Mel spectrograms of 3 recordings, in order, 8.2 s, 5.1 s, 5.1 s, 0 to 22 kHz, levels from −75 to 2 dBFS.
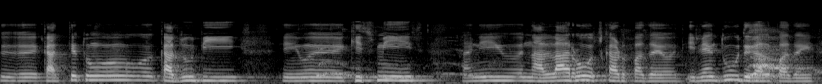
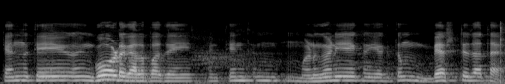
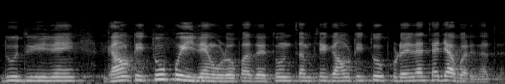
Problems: constant background noise, background conversations at intervals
